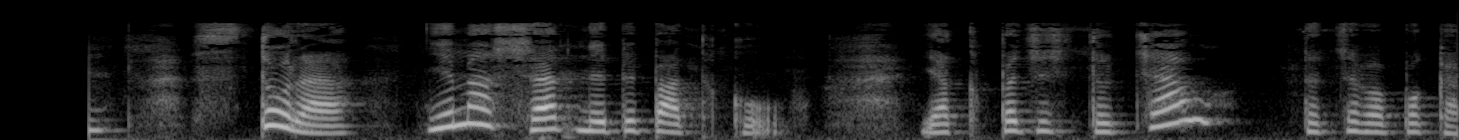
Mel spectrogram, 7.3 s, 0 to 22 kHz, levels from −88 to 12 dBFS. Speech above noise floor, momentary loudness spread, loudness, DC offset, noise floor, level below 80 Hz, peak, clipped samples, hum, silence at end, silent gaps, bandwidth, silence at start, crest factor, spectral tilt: 23 dB; 22 LU; -25 LUFS; under 0.1%; -47 dBFS; -62 dBFS; -8 dBFS; under 0.1%; none; 0 s; none; 11.5 kHz; 0.45 s; 18 dB; -4.5 dB/octave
